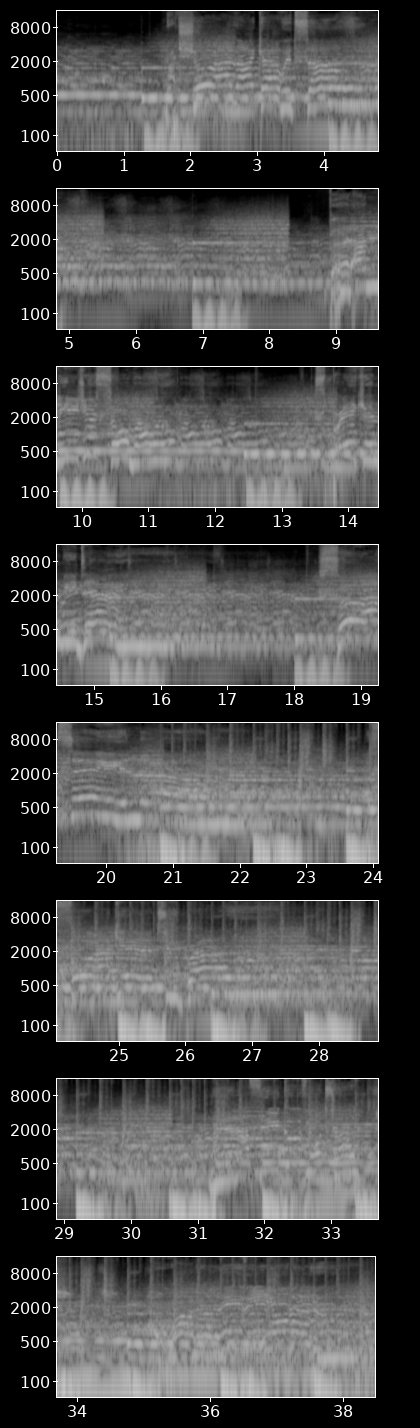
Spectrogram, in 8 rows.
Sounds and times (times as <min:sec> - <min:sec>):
Music: 0:00.0 - 0:38.4.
